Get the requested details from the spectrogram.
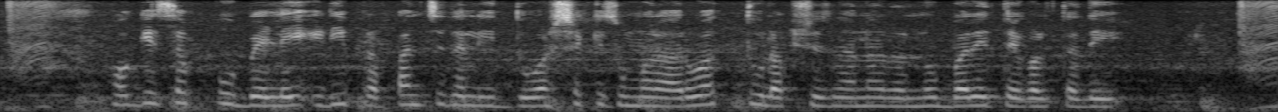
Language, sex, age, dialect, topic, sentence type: Kannada, female, 31-35, Coastal/Dakshin, agriculture, statement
